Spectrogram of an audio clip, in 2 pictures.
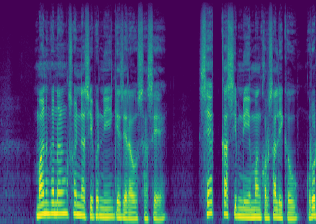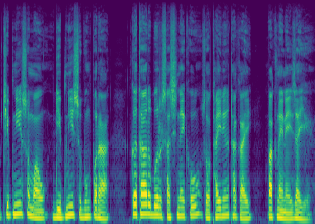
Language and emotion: Bodo, neutral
